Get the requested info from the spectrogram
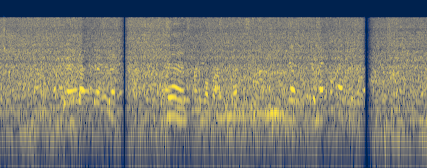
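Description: Water from a fountain pouring steadily over the edge of a pool, mixed with the talk of people standing around. The sound cuts out abruptly twice, once about two and a half seconds in and again near the end.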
